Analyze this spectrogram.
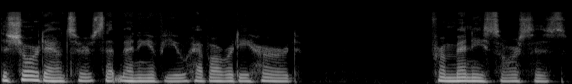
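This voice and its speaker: Woman channeling a slow, solemn spirit, seance-medium style. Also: sits low, fairly even intonation, darkish tone, dry recording, studio quality. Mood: solemn, measured. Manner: slow, measured, halting, formal pronouncements. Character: calm, solemn female channeled spirit named Alma.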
